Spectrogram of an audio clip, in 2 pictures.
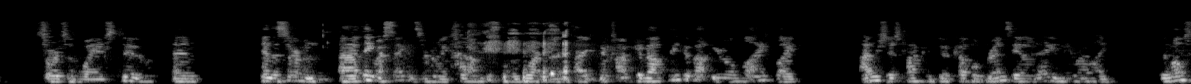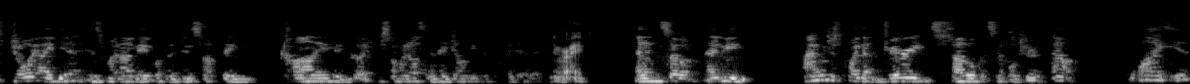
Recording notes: There were some audio issues when recording this episode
